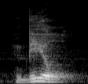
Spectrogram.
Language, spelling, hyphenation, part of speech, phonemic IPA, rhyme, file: Dutch, biel, biel, noun, /bil/, -il, Nl-biel.ogg
- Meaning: railway sleeper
